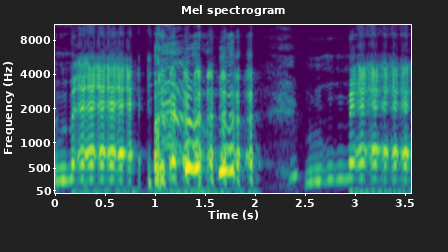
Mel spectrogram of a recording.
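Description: A sheep- or goat-like bleat rings out loud, followed by a burst of wavering, laugh-like vocal sounds, then a second long, quavering bleat closes it out.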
